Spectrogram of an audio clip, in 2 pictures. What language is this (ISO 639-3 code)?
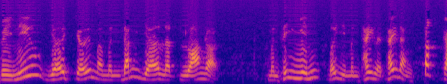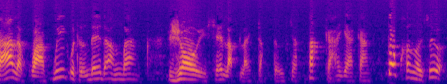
vie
